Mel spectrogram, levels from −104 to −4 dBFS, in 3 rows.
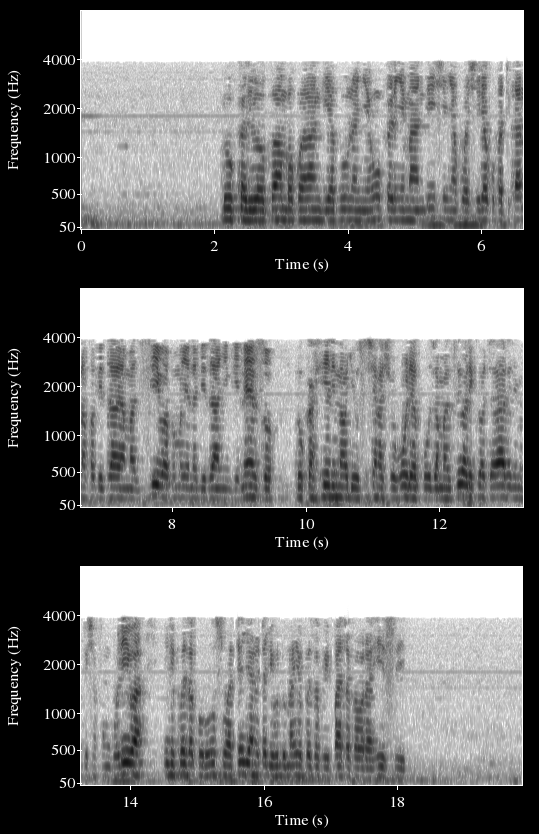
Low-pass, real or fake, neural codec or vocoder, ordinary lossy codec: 7.2 kHz; real; none; AAC, 16 kbps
